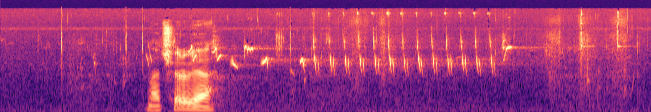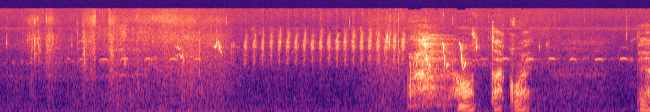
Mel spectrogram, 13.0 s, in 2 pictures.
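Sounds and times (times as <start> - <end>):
faint bird chirps: 0.0 - 13.0
bird trilling: 2.1 - 5.3, 7.5 - 13.0.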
